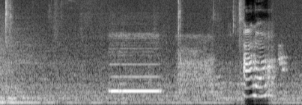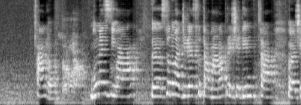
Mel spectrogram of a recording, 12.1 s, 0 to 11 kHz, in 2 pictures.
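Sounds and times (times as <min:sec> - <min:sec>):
telephone ringback tone: 0:02.2 - 0:03.3.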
